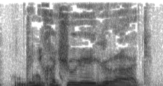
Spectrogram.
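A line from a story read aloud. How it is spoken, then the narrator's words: Grumbled mutter. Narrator (Russian): Буркнул Петсон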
